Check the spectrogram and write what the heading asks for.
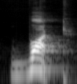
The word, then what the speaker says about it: bought: यहाँ पर GH silent है तो इसका प्रोनाउंसिएशन होगा बॉट, बॉट।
